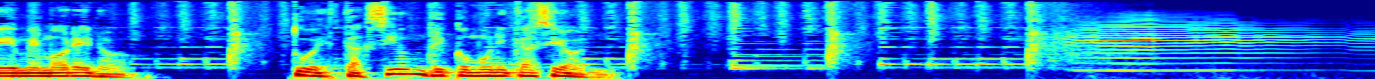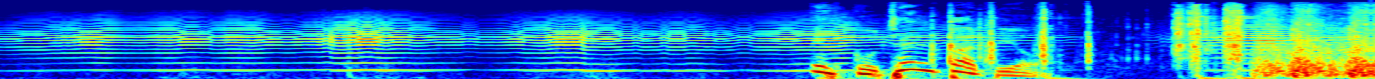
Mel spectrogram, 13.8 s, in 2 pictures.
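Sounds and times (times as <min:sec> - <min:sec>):
speech: 0:00.0 - 0:03.3, 0:11.0 - 0:12.2
mosquito whining buzz: 0:03.8 - 0:13.4.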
